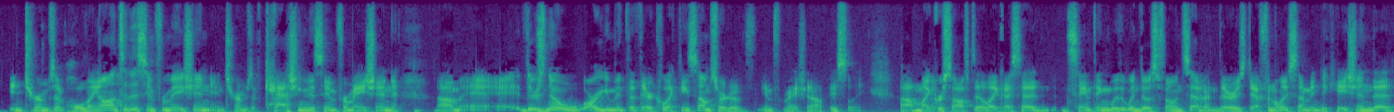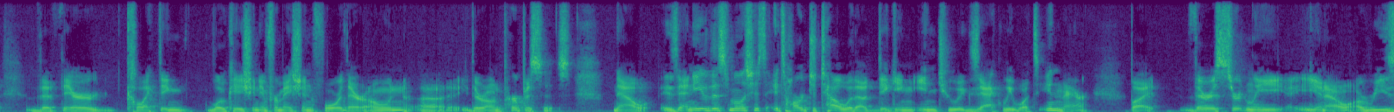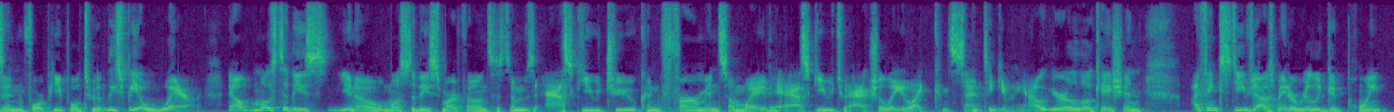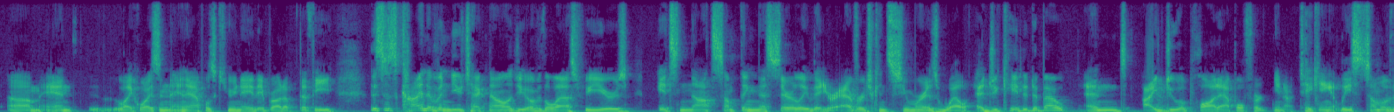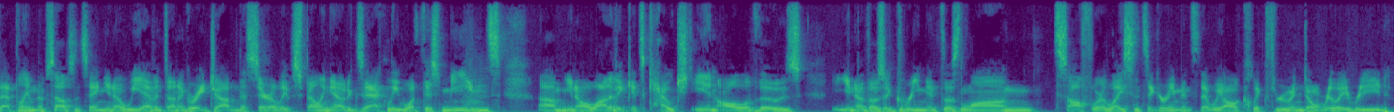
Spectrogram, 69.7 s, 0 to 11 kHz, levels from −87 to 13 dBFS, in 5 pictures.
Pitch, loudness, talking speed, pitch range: 120 Hz, -15 LUFS, 195 wpm, 110-130 Hz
